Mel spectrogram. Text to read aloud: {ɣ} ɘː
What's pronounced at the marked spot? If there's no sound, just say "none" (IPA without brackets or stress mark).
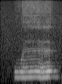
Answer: w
